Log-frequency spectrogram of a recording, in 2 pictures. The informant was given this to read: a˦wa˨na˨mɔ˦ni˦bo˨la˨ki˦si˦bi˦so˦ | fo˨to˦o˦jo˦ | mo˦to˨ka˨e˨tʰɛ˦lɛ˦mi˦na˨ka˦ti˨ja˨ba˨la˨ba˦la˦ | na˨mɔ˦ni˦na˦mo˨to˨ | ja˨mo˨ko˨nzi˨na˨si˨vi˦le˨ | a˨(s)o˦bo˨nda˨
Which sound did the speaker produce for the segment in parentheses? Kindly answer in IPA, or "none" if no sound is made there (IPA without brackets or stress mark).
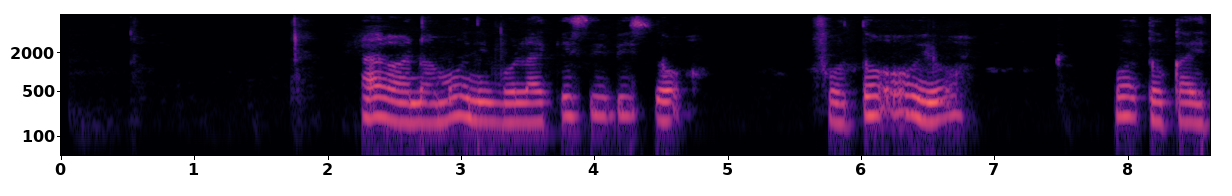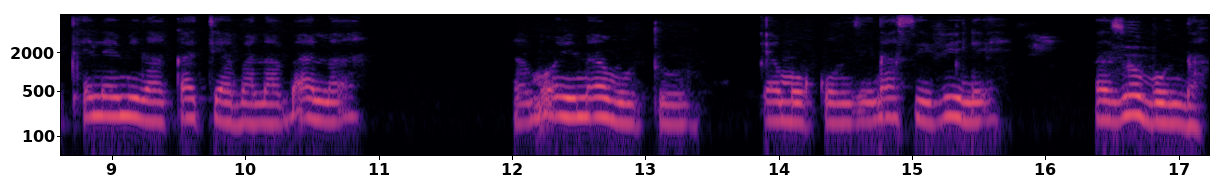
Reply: z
